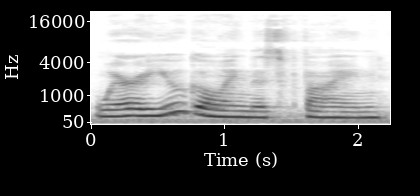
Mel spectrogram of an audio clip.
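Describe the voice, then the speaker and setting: A woman's voice: medium pitch, animated, takes it slowly, highs cut off. A woman voicing a crafty, greedy male storybook wolf with a sly, coaxing manner.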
